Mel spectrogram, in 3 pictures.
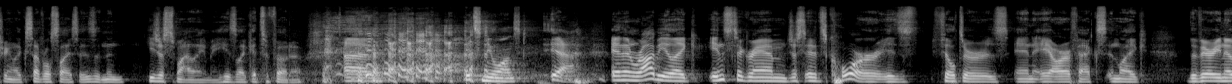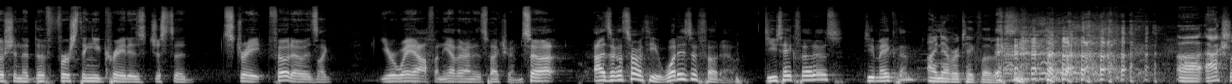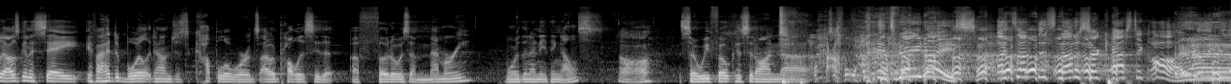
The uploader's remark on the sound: Live at The Glass Room in San Francisco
